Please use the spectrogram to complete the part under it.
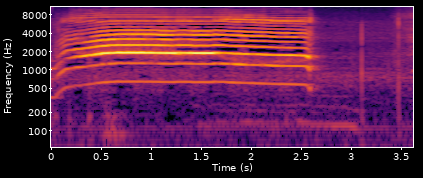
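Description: A cat meows loudly and long, close by.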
